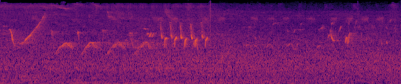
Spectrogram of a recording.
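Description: Small birds chirping over steady outdoor background noise: a few rising chirps, a run of short arching notes, a quick trill about halfway through, and more chirps near the end.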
